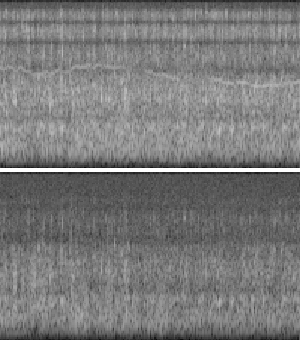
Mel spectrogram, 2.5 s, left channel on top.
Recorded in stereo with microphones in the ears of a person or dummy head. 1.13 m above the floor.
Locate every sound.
0.0 s running water: 90° left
